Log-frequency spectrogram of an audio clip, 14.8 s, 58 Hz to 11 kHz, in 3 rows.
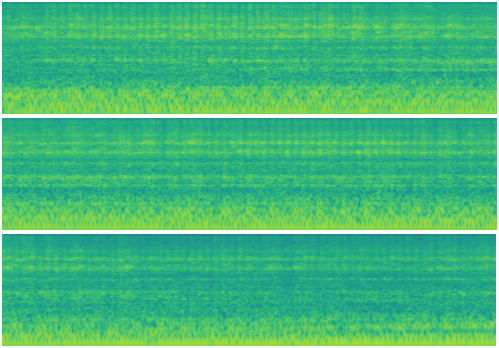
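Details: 1991 Chevy S10 with small-block V8 swap at idle after fixing the shorty headers and refitting the exhaust: deep, steady rumble at an even idle with no ticking or puffing from the headers.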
